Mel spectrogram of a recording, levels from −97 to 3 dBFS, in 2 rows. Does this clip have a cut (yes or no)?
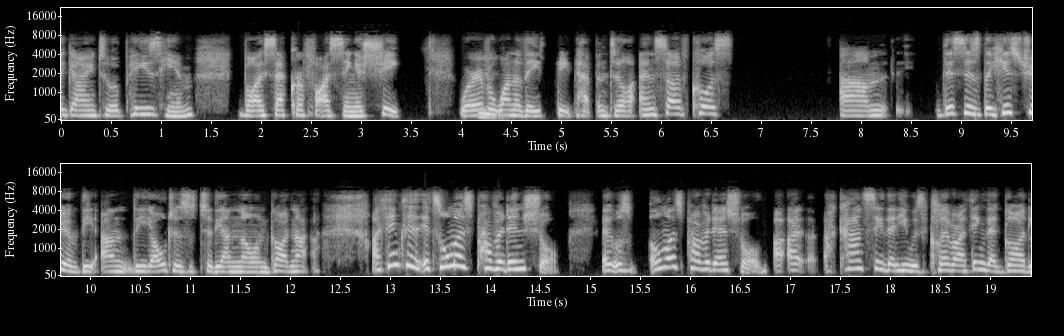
no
